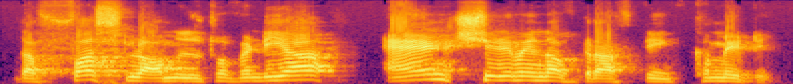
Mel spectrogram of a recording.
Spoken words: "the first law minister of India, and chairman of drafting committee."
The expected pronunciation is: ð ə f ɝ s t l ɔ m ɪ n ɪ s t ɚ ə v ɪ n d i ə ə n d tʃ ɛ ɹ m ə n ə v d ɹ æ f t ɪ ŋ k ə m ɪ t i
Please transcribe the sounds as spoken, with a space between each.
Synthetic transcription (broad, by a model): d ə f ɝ s t l ɔ m ɪ n ɪ s t ɚ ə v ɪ n d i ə ə n d ʃ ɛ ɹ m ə n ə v d ɹ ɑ f t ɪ ŋ k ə m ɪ t i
